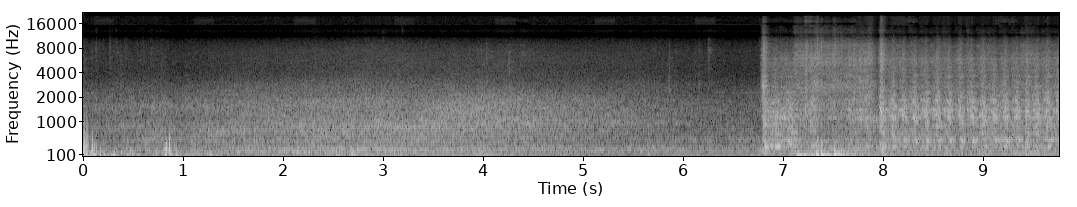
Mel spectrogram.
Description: Me starting up my mk2 fiesta 1.1 popular plus with the crossflow OHV 1.1 engine, takes abit to get it going but it'd been sitting in the cold for a week.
